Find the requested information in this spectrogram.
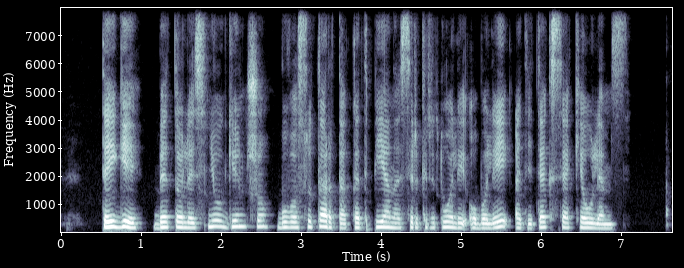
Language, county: Lithuanian, Vilnius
